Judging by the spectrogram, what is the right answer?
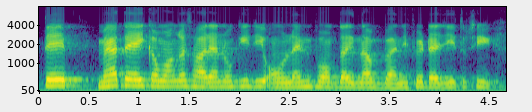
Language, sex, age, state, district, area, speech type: Punjabi, male, 30-45, Punjab, Ludhiana, urban, spontaneous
